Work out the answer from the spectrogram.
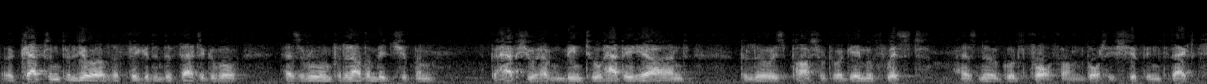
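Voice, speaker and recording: An actor playing a weary, ailing older naval captain, stern but kindly, in a measured, hesitant old-time radio drama style. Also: male voice, a bass voice, steady tone, a little hiss or hum. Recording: dull old radio recording.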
